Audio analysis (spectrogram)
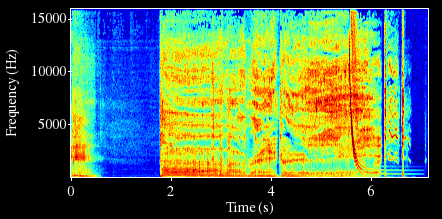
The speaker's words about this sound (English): I'll clear my throat.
